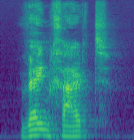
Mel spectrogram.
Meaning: 1. vineyard, where grapes are grown for wine production 2. the grapevine, either the whole plant (Vitis vinifera) or one of its climbing branches 3. another vine species, like clematis
- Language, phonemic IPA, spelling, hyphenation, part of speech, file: Dutch, /ˈʋɛi̯n.ɣaːrt/, wijngaard, wijn‧gaard, noun, Nl-wijngaard.ogg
